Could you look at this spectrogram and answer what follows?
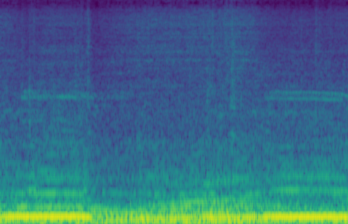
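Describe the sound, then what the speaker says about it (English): A car engine idles with a steady low rumble and a buzzing, rattling metallic resonance from a loose exhaust heat shield throughout, loud and close. "My exhaust is rattling because I got a heat shield loose in it."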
